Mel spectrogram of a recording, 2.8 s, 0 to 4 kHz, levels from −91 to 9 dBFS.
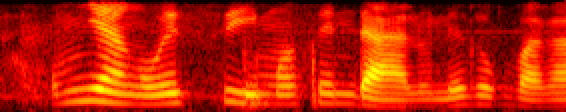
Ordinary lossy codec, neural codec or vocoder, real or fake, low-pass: Opus, 32 kbps; none; real; 3.6 kHz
